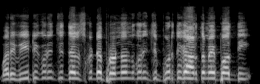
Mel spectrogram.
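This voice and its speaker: High-voiced man teaching English grammar. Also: little pitch movement, very fast, pushed and bright, dry recording. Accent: Telugu. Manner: repetitive, emphatic teaching with rhetorical questions. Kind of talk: spoken English lesson in Telugu.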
